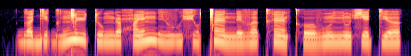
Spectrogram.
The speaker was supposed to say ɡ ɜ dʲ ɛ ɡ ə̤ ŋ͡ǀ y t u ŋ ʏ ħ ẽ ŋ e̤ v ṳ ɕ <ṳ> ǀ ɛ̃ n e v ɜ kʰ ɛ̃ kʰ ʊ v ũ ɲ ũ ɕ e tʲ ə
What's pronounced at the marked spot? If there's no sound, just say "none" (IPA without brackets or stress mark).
o̤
